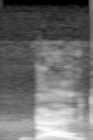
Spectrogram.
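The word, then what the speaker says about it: doubt: knit में के silent है, रॉन्ग में W साइलेंट है, डाउट में B साइलेंट है, उसके बाद ये नो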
